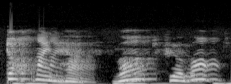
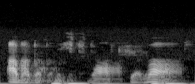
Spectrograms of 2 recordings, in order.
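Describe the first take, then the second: First: Put-on the young clerk proudly insisting; mild eager young voice; eager insistence. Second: Put-on doubtful old gentleman. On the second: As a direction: let the older man sound lightly incredulous. Old councillor doubts the boy.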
